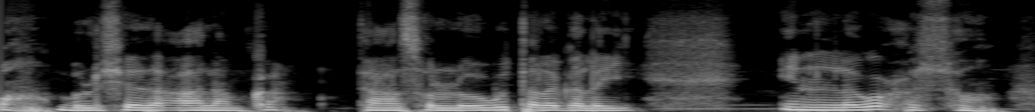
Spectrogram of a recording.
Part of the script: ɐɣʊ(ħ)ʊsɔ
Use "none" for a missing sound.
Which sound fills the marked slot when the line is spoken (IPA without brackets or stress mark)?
ħ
